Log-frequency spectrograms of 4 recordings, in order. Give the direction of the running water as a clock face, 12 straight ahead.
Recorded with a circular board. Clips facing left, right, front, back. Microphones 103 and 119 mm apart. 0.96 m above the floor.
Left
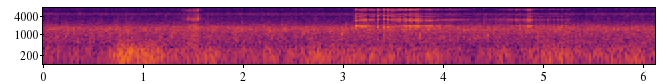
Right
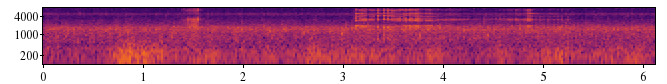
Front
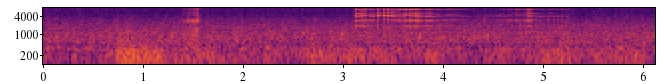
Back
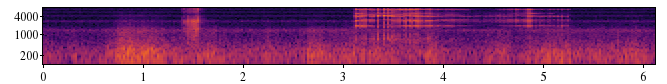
12 o'clock.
